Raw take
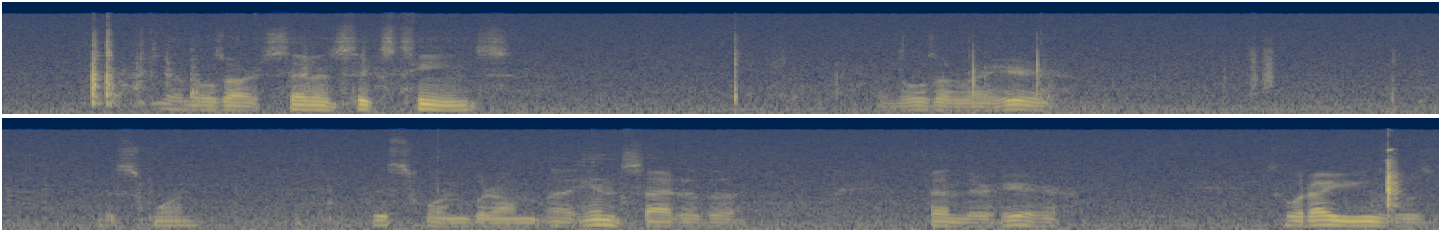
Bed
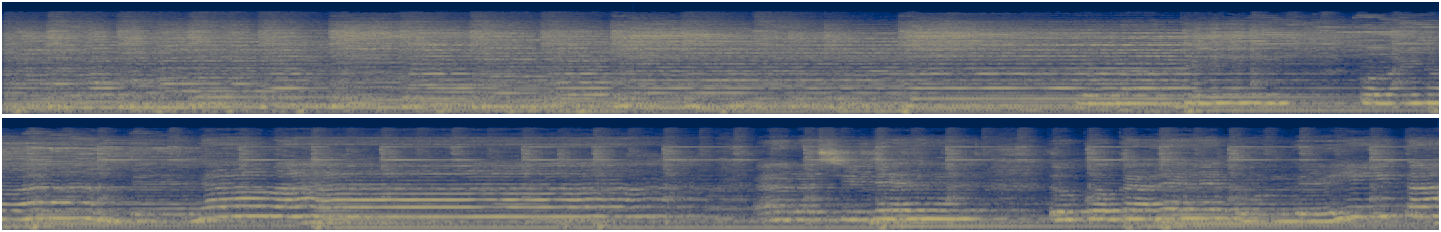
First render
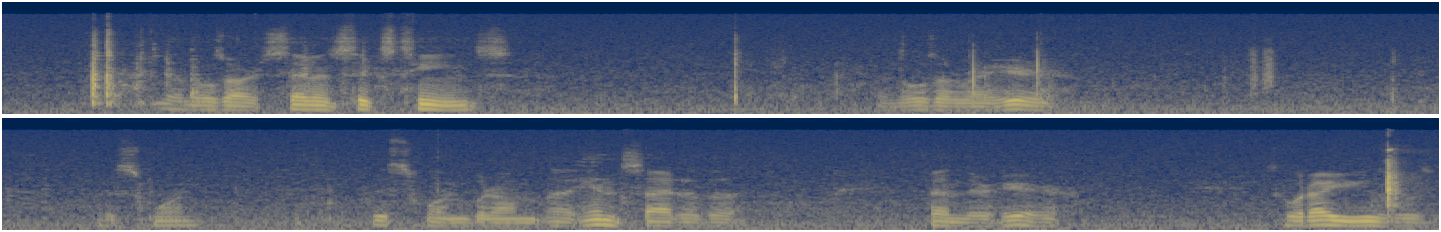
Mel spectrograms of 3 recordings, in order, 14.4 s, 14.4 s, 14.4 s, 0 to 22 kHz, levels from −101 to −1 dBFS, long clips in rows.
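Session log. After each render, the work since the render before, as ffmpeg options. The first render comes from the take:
-af "afftdn=nr=9:nf=-48"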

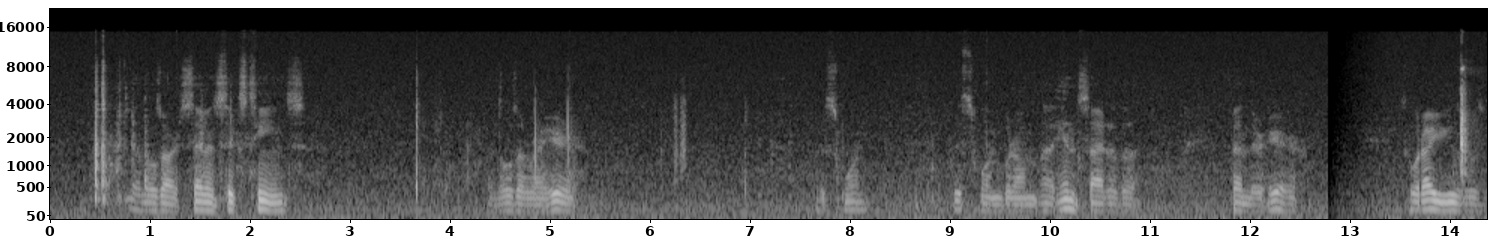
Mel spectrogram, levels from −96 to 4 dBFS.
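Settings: -filter_complex "[0:a]asplit=2[a][b];[a]atrim=end=12.78,asetpts=PTS-STARTPTS,afade=t=out:st=12.776:d=0.004:c=hsin[c];[b]atrim=start=12.78,asetpts=PTS-STARTPTS,afade=t=in:d=0.63[d];[c][d]concat=n=2:v=0:a=1"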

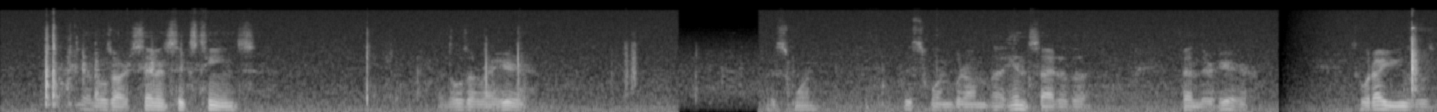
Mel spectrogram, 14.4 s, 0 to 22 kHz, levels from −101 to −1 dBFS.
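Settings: -filter_complex "[0:a]asettb=1/sr,asplit=3[a][b][c];[a]atrim=end=0.714[d];[b]atrim=start=0.71:end=1.69,asetpts=PTS-STARTPTS,afade=t=in:d=0.004:c=qsin,afade=t=out:st=0.976:d=0.004:c=qsin,equalizer=f=2k:t=o:w=0.69:g=10.5[e];[c]atrim=start=1.686[f];[d][e]acrossfade=d=0.004:c1=hsin:c2=qsin[g];[g][f]acrossfade=d=0.004:c1=qsin:c2=hsin,asplit=3[h][i][j];[h]afade=t=out:st=6.77:d=0.02[k];[i]highpass=670,lowpass=2.9k,afade=t=in:st=6.77:d=0.02,afade=t=out:st=7.57:d=0.02[l];[j]afade=t=in:st=7.57:d=0.02[m];[k][l][m]amix=inputs=3:normalize=0"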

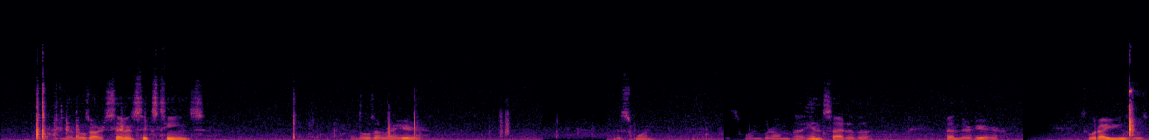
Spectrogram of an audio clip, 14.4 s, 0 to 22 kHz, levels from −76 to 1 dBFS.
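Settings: -filter_complex "[0:a]asplit=2[a][b];[a]atrim=end=9.04,asetpts=PTS-STARTPTS,afade=t=out:st=9.036:d=0.004:c=hsin[c];[b]atrim=start=9.04,asetpts=PTS-STARTPTS,afade=t=in:d=1.17[d];[c][d]concat=n=2:v=0:a=1"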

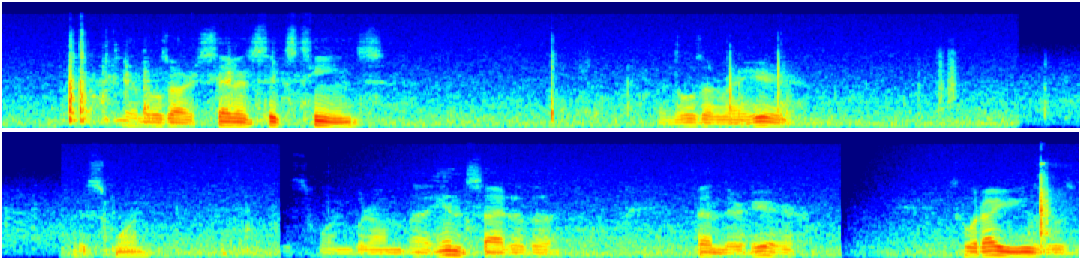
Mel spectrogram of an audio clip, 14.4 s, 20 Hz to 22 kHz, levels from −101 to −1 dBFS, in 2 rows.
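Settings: -af "highpass=f=140:w=0.5412,highpass=f=140:w=1.3066,tiltshelf=f=1.4k:g=9.5"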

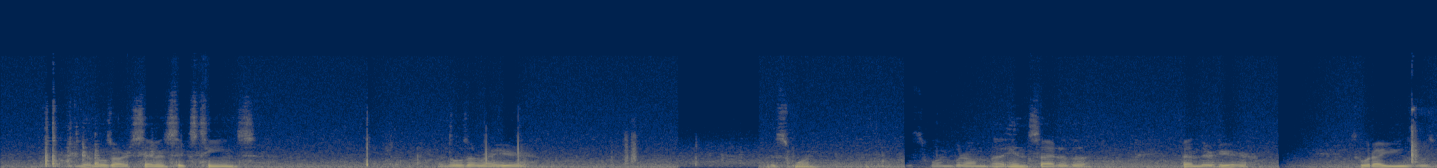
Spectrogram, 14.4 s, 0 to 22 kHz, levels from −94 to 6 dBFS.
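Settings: -af "alimiter=limit=-12.5dB:level=0:latency=1:release=253,acompressor=threshold=-24dB:ratio=6"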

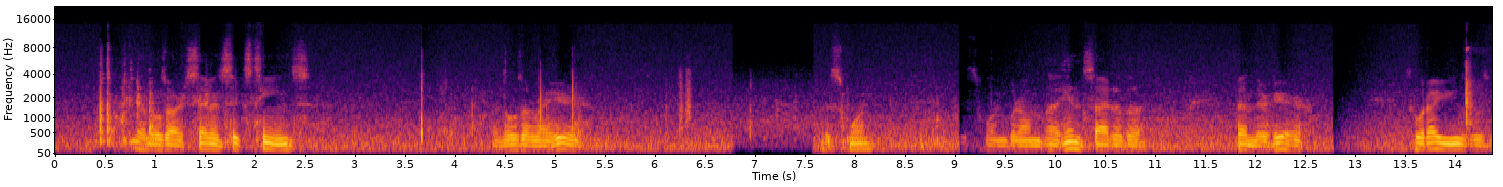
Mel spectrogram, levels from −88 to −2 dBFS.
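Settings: -af "volume=11dB"

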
